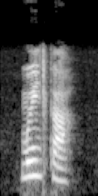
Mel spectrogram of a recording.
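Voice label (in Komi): "мыйта", Komi, female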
